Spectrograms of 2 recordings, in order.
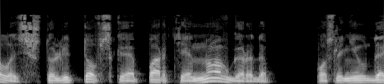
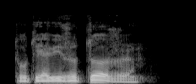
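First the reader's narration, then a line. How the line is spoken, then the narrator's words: Gloomy archbishop. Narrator (Russian): мрачно заметил архиепископ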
